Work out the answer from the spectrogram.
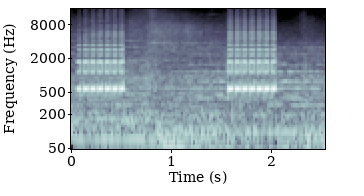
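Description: A mobile phone ringtone plays as two bursts of rapid, bright electronic beeps separated by a short pause, loud over a steady background hiss.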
